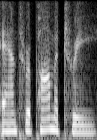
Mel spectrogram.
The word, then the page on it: anthropometry: British English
